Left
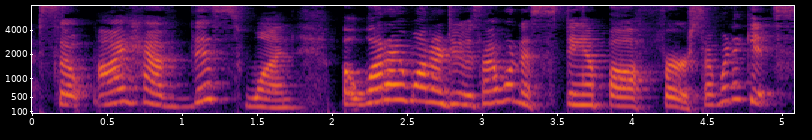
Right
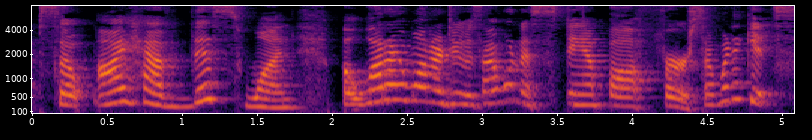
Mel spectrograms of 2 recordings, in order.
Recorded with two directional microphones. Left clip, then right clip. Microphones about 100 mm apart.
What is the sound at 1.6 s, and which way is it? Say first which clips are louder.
Speech: right 1 dB; 10° left (ahead or behind).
